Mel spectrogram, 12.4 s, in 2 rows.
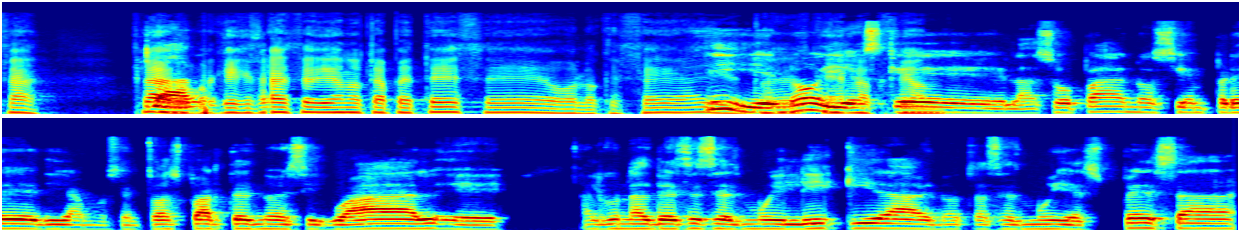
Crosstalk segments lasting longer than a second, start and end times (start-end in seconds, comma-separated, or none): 3.4-4.8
